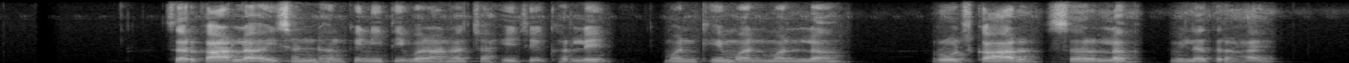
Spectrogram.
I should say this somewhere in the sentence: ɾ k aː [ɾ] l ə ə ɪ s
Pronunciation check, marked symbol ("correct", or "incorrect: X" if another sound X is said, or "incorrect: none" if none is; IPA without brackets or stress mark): correct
